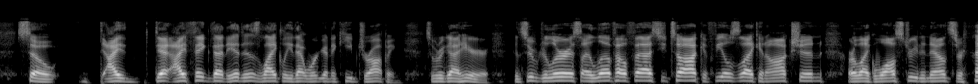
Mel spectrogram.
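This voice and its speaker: Fairly quick man's speech with fairly even intonation. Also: fairly high pitch for a man. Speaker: finance streamer. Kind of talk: live stream market commentary. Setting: live stream. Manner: fast, auctioneer-like.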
